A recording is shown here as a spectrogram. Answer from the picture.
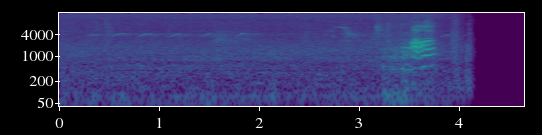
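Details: Domestic cat excited at seeing birds outside gives a brief, loud, harmonic chattering cry near the end, after faint, evenly repeated high chirps and a steady background hiss.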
